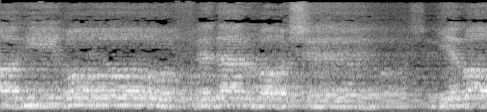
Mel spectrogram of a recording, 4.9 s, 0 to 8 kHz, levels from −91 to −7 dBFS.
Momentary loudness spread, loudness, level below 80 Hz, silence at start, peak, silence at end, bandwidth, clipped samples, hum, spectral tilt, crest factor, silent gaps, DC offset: 8 LU; -16 LUFS; -56 dBFS; 0 s; -2 dBFS; 0 s; 8 kHz; under 0.1%; none; -5.5 dB/octave; 14 dB; none; under 0.1%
